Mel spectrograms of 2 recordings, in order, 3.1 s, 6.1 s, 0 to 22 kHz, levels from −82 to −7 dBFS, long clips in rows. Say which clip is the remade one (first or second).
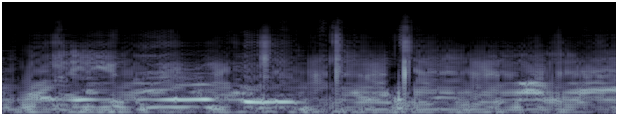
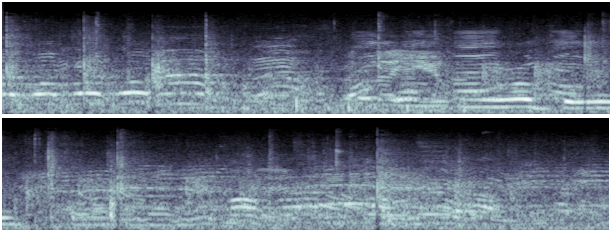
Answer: first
